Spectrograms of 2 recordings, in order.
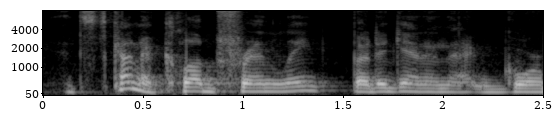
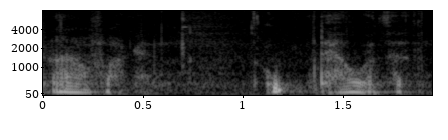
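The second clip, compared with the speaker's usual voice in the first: whispered curse under the breath; muttered swearing; 4 semitones lower, 10 dB quieter than usual. Real, not acted. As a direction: give up and swear to yourself, barely voiced. Fumbles the cap, gives up.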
